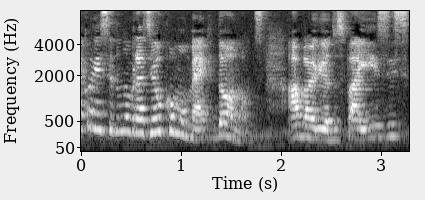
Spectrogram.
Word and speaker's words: McDonald's: E o famoso fast food de hambúrgueres, batatas e tal, é conhecido no Brasil como McDonald's. A maioria dos países que fala espanhol pronunciam como McDonald's. McDonald's.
